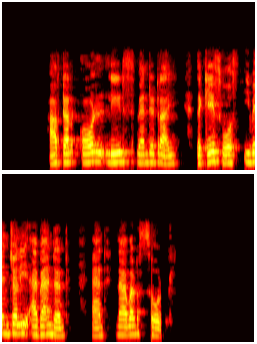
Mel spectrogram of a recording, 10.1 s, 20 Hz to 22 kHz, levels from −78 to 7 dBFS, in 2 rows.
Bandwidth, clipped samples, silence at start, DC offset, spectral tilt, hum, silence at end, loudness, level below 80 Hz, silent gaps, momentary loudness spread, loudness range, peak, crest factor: 8 kHz; under 0.1%; 0.95 s; under 0.1%; -5.5 dB/octave; none; 1.65 s; -17 LUFS; -60 dBFS; 3.82-3.88 s, 6.44-6.58 s, 6.76-6.84 s, 7.25-7.32 s; 8 LU; 5 LU; -2 dBFS; 18 dB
